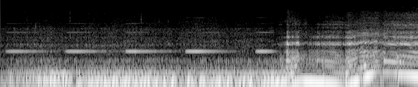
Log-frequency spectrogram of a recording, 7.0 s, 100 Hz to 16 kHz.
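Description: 9th-generation Honda Civic Si's K24 four-cylinder idling, heard from inside the cabin, with a warning chime beeping about once a second. A little under five seconds in, the engine is revved twice, the second time to about 4,000 rpm. The revs rise and fall slowly, which the owner puts down to flywheel weight.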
